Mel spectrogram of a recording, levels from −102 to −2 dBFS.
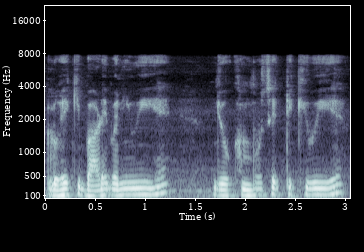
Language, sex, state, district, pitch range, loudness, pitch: Hindi, male, Jharkhand, Ranchi, 115-130 Hz, -16 LUFS, 120 Hz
